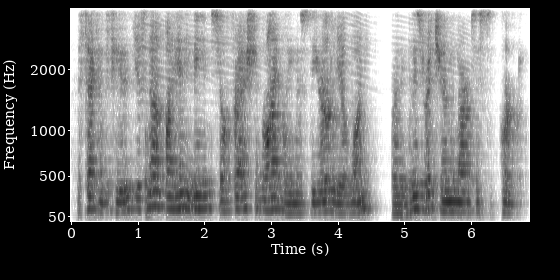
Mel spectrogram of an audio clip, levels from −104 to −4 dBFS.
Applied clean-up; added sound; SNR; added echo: neural mask model DeepFilterNet 3.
